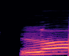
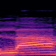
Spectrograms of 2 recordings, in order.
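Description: First: ল said with a heavy, rounded "law" sound; thick L. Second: লা said light, with an open "laa" vowel; thin L. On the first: Teacher showing how it must be pronounced, thick heavy ল. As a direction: make ল full and dark, not "laa". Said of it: "মোটা করে". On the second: Teacher showing what it must not be, thin light লা. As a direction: give the light, thin লা sound. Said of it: "লা হবে না". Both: Shown as a demonstration.

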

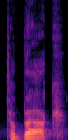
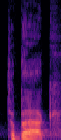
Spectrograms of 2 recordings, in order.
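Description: The two takes are said the same way.

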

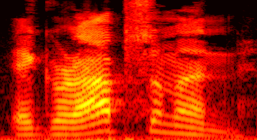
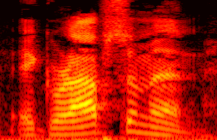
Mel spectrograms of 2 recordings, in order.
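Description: First: Gropsamen drawn out slowly, stress on grop; teacher modelling gropsamen slowly; slow model pronunciation. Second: Gropsamen repeated at normal speed, stress on grop; teacher repeating gropsamen at normal pace. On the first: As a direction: sound out gropsamen slowly for students. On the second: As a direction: say gropsamen once more naturally. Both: Shown as a demonstration. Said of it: "All right".

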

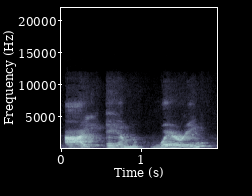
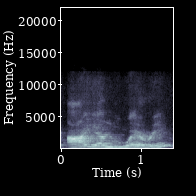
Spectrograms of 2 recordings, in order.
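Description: First: I am wearing drawn out very slowly; very slow model. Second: Slow model phrase. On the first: Teacher repeats I am wearing very slowly for students. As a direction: stretch every word. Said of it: "se eu for dizer". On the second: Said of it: "Eu, por exemplo". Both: Shown as a demonstration.

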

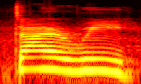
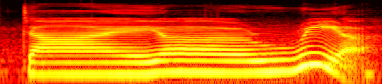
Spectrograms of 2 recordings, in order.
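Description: First: Diary with the weight on the first syllable die; diary, lean on the opening die; stress on die. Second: Diarrhea said very slowly with the weight on ria; stress on ria. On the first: Teacher contrasting diary with diarrhea, stress on die. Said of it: "Diary cho âm rơi vào die". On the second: Teacher contrasting diarrhea with diary, stress on ria. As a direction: draw out diarrhea and land hard on ria. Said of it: "thì cho âm lại rơi vào, vào ria này". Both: Shown as a demonstration.

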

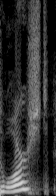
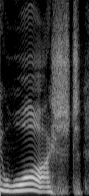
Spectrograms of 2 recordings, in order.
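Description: First: WASHED as "worshed", with an r; "worshed" for washed, family twang; Southern washed. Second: WASHED as "wosht", no r; carefully corrected "wahsht" for washed; standard washed. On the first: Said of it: "it says "washed," and that's how my family always says it". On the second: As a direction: say washed with a long open vowel, no r. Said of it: "I've gotta actually say". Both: Shown as a demonstration.

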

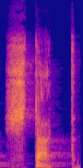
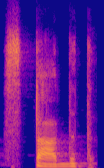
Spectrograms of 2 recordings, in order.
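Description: First: Stadt lento, detto SCHTAT; pronuncia tedesca. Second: Said in the usual way. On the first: Shown as a demonstration. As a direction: Stadt con ST come SCHT e DT finale come T. (Stadt scandito, T finale secca) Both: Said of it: "si pronuncia Stadt".

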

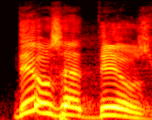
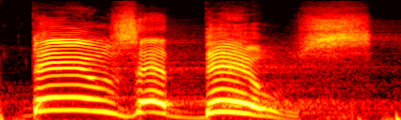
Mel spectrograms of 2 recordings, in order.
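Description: First: Said in the usual way. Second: Very slow, higher, louder proclamation; full-force preacher's declaration; preaching emphasis. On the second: Acted. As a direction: proclaim it slowly to the church. Preaching climax after 111.

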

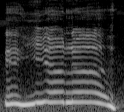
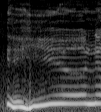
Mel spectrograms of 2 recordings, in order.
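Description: First: Drawn-out zombie moan. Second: Moaning zombie voice. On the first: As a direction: moan it out like the undead. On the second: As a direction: groan it like a hungry zombie. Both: Pretend. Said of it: "Die läuft wie ein Zombie".

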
